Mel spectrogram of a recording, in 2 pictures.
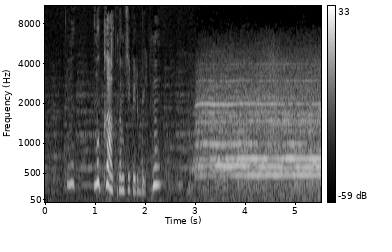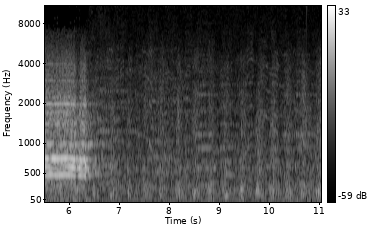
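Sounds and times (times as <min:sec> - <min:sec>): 
speech: 0:00.4 - 0:03.0
rail cars rumbling and clattering past: 0:01.0 - 0:11.0
whistle of an approaching train: 0:03.0 - 0:06.9.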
